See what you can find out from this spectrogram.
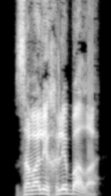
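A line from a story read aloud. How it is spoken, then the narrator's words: Sharp, curt. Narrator (Russian): резко бросил Старлей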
